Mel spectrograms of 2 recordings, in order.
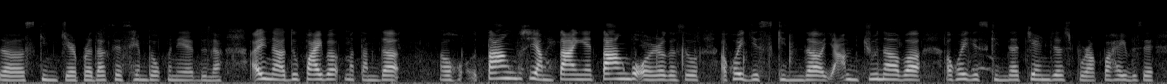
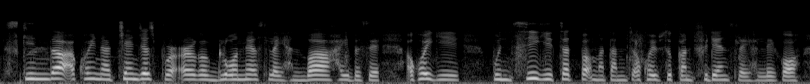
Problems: constant background noise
